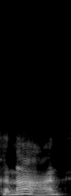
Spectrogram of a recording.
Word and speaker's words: Canaan: As we say Canaan, his name is pronounced Cananan.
